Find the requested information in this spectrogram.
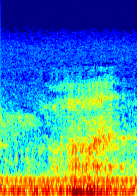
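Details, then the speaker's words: Son sleeping in the background, heard snoring while parent talks at night. "You can probably hear my son snoring in the background. He's staying down here, so it'll be easier for my sister to get him up for school."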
